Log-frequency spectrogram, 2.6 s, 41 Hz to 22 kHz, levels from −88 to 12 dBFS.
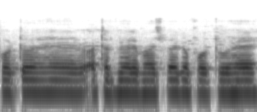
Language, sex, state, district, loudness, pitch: Hindi, male, Chhattisgarh, Sukma, -14 LUFS, 125 Hz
